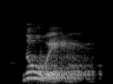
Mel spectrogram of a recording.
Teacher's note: Nube tiene la sílaba tónica en la penúltima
